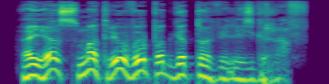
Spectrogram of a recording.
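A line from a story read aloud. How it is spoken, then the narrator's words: Speaking through clenched teeth. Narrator (Russian): процедил Ануфьев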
